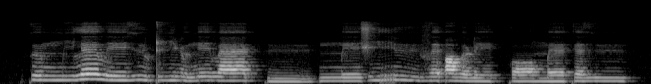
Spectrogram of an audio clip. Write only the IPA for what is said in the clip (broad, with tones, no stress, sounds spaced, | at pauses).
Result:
k ø˨ mː i˨ l ɛː˦ β eː˦ ɣ y˦˨ ʈ iː˦ ɳ ø˨ ŋ eː˦ β æː˦ kː yː˨ | mː eː˨ ʒ i˦ r yː˦˨ v ɛ˦ ʔ ɑ˦ β œ˨ ɳ eː˨ kː ɔː˨ mː ɛː˨ k ɛ˦ ɣ yː˦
